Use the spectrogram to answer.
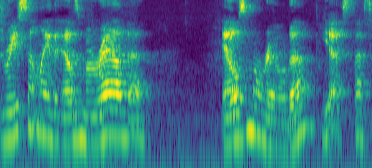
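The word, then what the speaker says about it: Esmeralda: is um melissa says recently the else morale else morelda yes that's how you say it um was released in the u.s i was wondering if you're gonna make more characters esmerelda was released well the figurine okay in the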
